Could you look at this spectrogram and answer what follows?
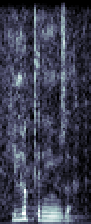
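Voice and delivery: normal talking voice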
